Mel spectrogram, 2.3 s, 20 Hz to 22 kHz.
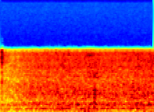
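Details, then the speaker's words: Xpelair WX12 extractor fan with original 1974 FR12 controller, boost (maximum speed) on intake, well oiled: very loud steady rushing air with an even low hum, no rattle or scrape; normal running at full speed. "So loud, it's unbelievable."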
